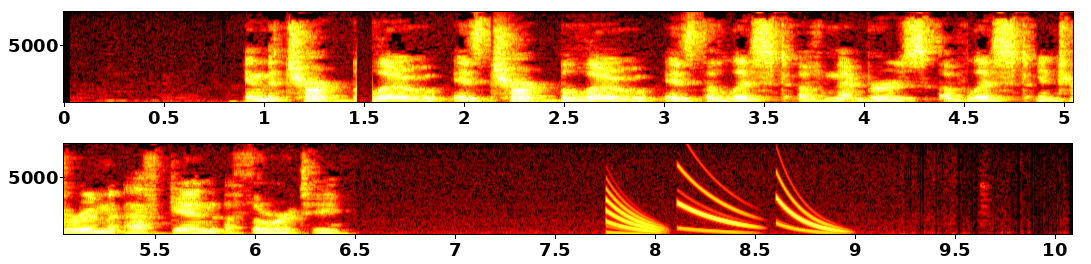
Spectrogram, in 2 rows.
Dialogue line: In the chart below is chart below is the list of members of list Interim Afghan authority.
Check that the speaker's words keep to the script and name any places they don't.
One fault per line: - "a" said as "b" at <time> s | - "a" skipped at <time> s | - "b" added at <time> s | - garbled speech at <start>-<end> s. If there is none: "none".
none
